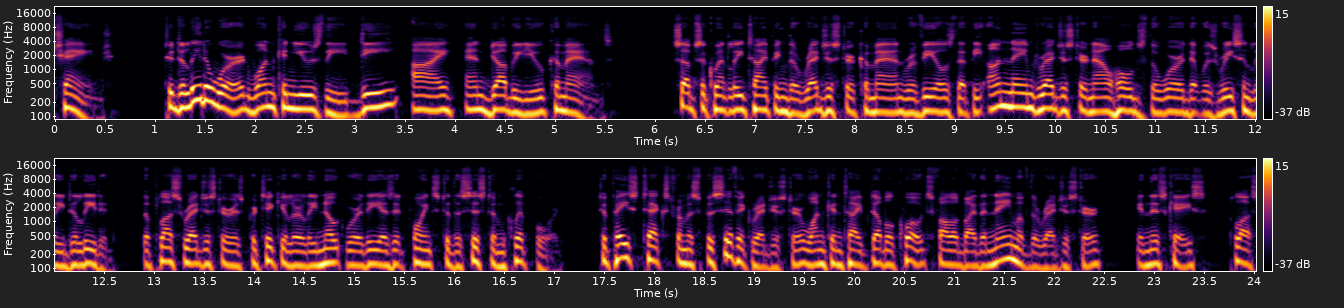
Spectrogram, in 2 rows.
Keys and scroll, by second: 0.4-1.2 typing, 19.8-20.5 typing.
